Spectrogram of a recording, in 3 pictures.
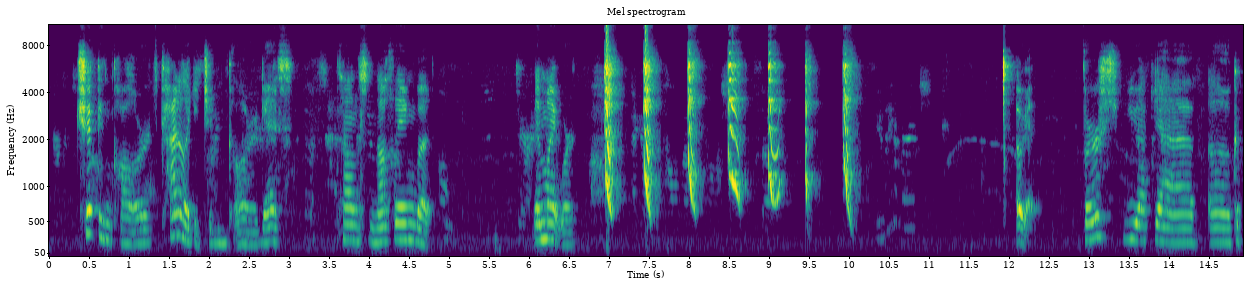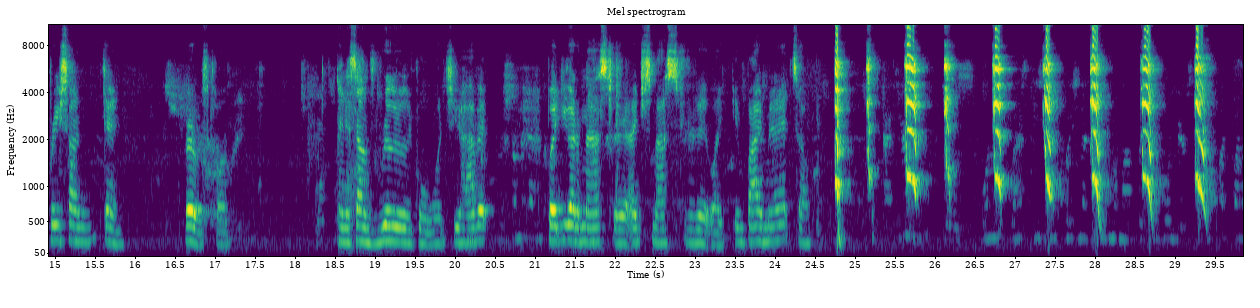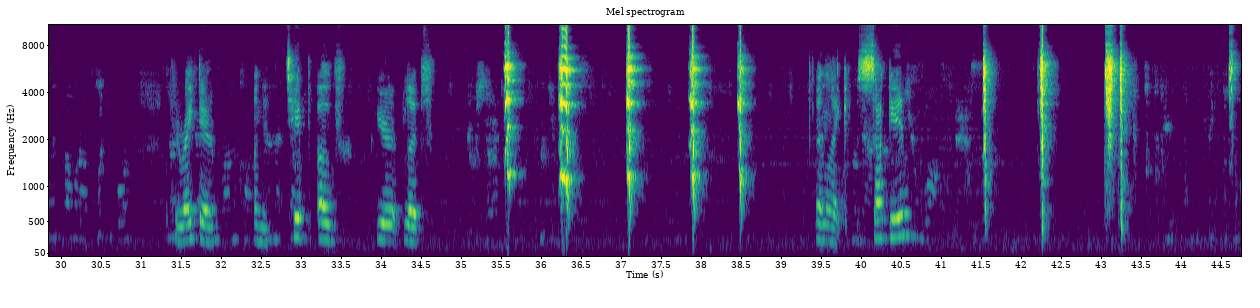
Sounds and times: Speech: 0.0 - 9.2, 12.0 - 36.2, 39.4 - 41.6.

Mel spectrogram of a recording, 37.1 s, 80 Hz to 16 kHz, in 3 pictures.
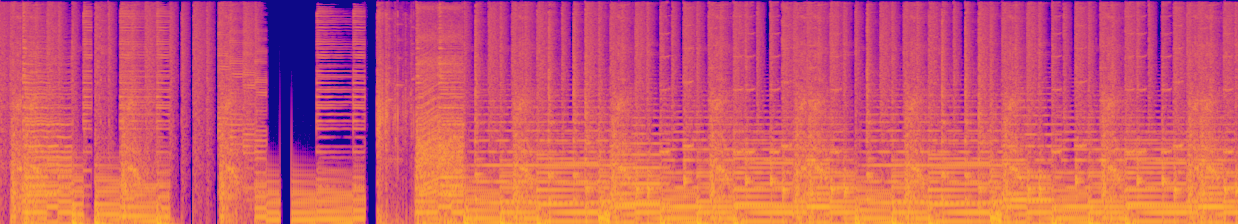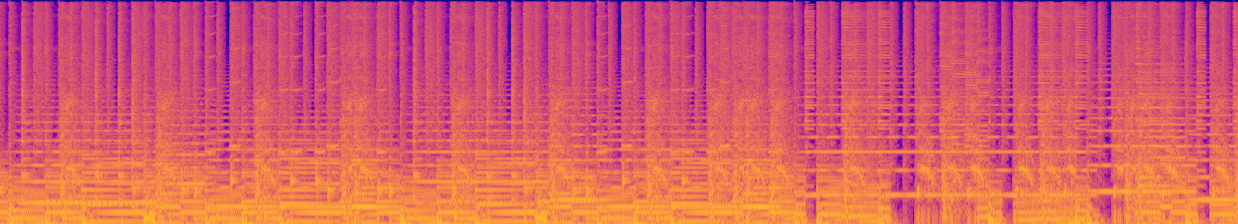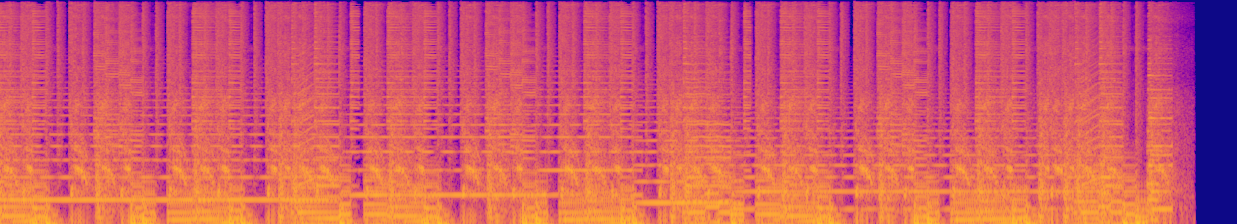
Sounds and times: Music: 0.0 - 36.6.

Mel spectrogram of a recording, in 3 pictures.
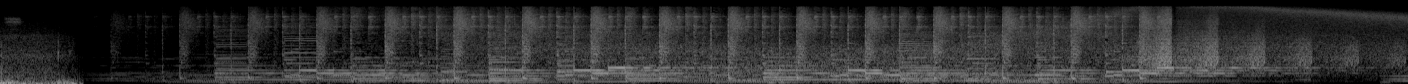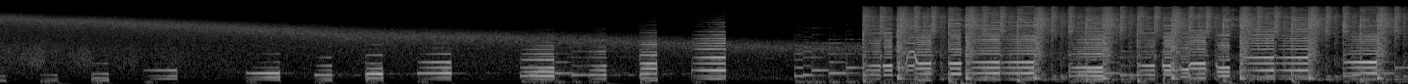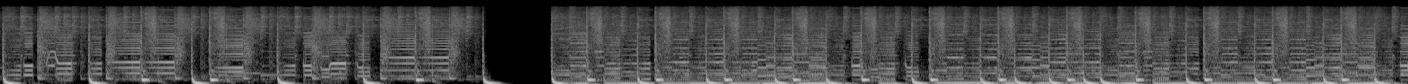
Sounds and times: Music: 0.8 - 42.2.

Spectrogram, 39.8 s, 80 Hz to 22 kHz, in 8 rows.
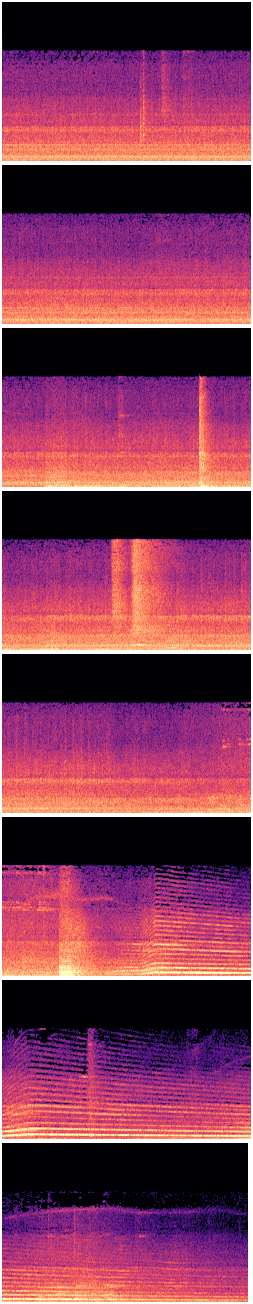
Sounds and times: Fire engine, fire truck (siren): 0.0 - 39.7.

